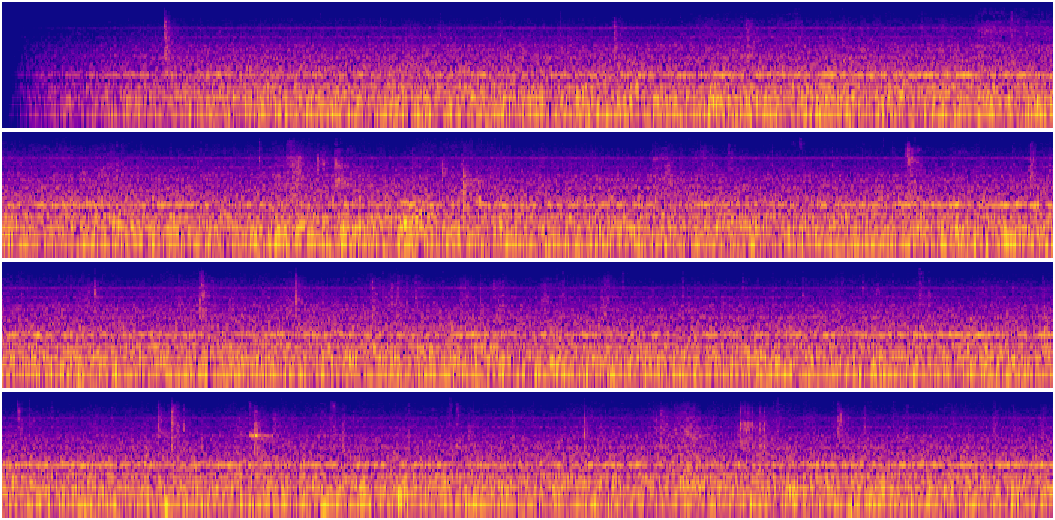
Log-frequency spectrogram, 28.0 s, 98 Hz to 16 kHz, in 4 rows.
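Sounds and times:
cruise ship bridge interior ambience: 0.1s - 28.0s.

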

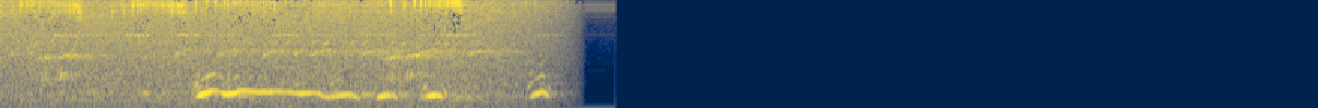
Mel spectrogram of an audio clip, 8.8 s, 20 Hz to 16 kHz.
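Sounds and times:
coyote howling with a wavering cry and short yelps: 1.2s - 3.8s.

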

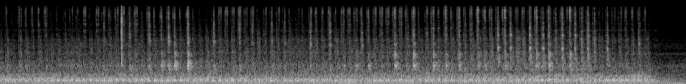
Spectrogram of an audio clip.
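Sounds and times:
computer printer printing: 0.0s - 6.6s.

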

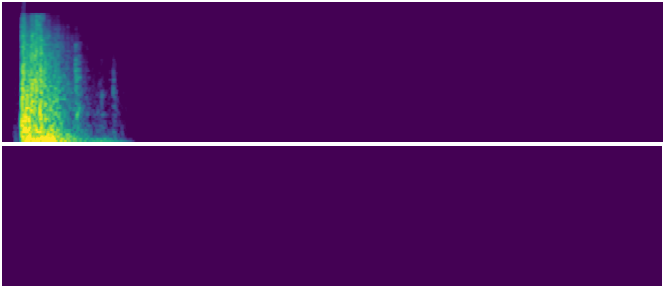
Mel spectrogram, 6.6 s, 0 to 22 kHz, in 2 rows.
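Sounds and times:
heavy single impact: 0.1s - 0.6s.

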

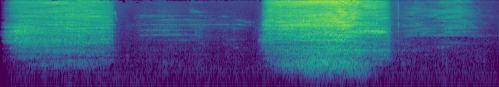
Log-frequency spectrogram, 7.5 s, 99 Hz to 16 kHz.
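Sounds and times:
albino boas hissing: 0.0s - 2.7s, 3.9s - 7.2s.

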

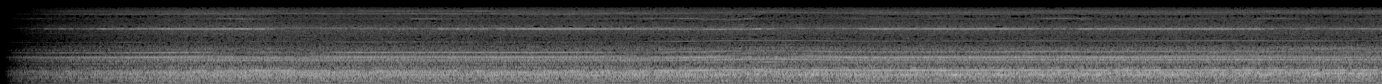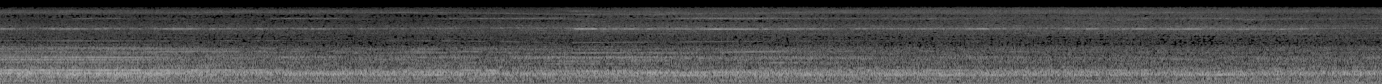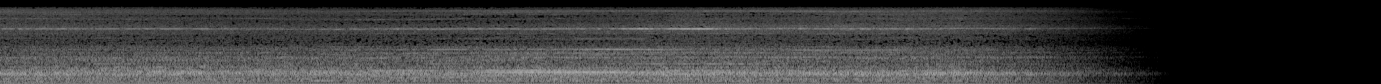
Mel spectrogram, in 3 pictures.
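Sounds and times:
machine hum and high whine drone: 0.1s - 39.4s.

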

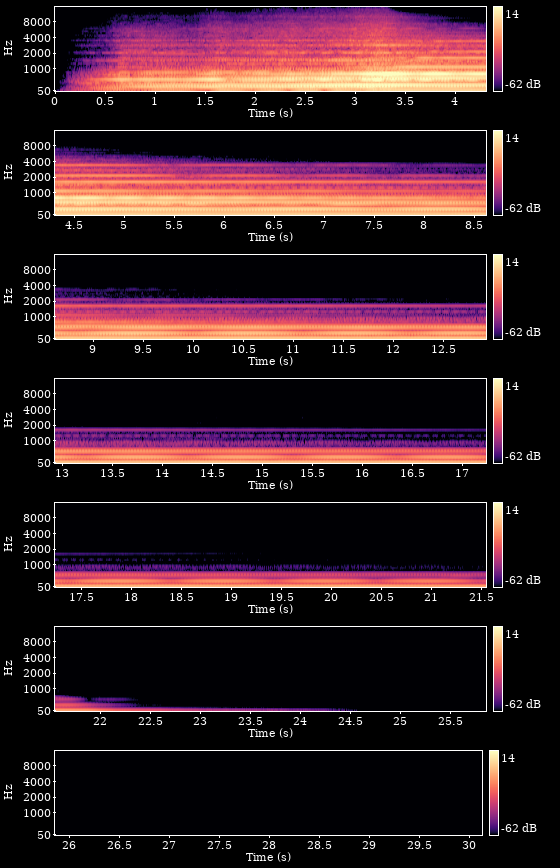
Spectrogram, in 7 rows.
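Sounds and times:
22-inch ride cymbal bowed: 0.3s - 21.1s.

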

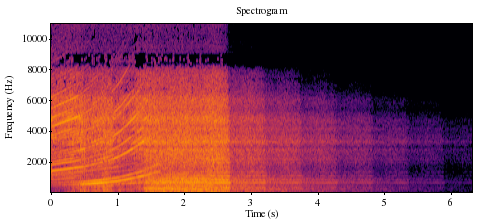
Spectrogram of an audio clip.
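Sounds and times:
electric guitar screaming: 0.2s - 4.4s.

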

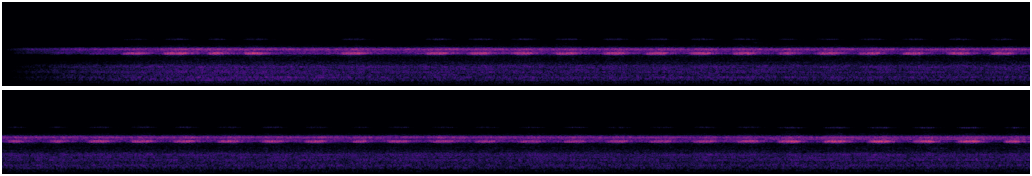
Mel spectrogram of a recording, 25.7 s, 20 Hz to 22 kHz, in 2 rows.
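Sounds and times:
crickets chirping at night: 0.2s - 25.6s.

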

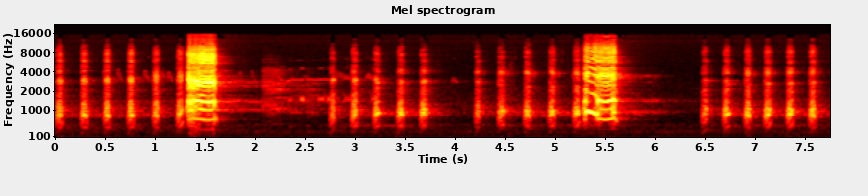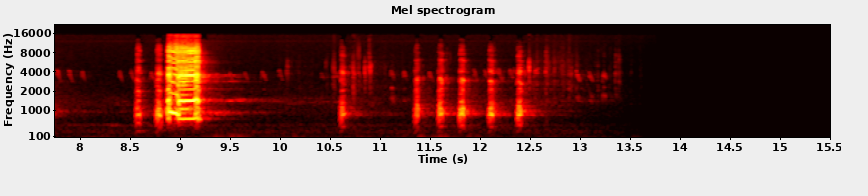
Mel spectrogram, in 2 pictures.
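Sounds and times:
chicken clucking: 0.0s - 13.4s
chicken loud harsh squawk: 1.2s - 3.6s, 5.2s - 6.0s, 8.8s - 9.6s.

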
